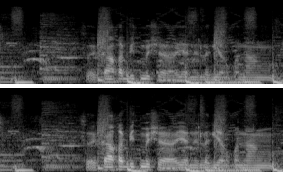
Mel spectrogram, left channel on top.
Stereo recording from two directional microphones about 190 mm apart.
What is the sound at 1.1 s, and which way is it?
Speech, 40° right (ahead or behind).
